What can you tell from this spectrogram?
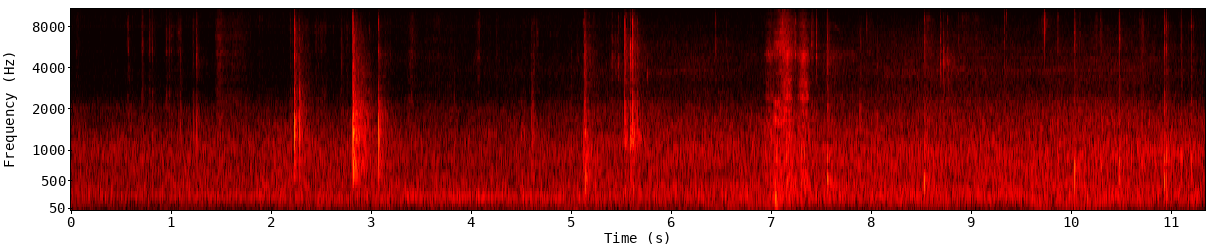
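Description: Scissors cutting through a laminated plastic sheet: a series of short, sharp snips at irregular intervals, the loudest about three seconds in, with a small cluster of crackly snips about seven seconds in.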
